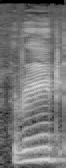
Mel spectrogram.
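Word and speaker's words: read: Cost ही रहती है, कट हिट hit, hurt, put, रीड रेड। इसको हम पढ़ते रेड हैं, लेकिन ये लिखा ये उसी तरह से जाता है, स्पेलिंग इसकी सेम रहती है।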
